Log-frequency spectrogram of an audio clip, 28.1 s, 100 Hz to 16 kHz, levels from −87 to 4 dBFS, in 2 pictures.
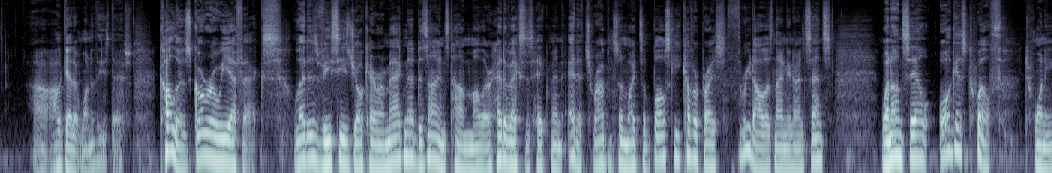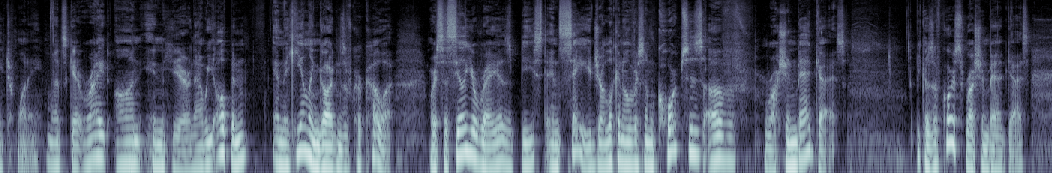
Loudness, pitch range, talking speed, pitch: -18 LUFS, 115-150 Hz, 150 wpm, 125 Hz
